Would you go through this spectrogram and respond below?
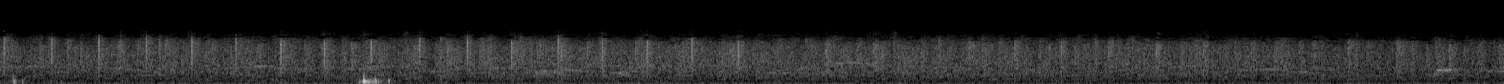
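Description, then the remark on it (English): An audience claps steadily in praise to God, a dense, continuous wash of applause lasting several seconds, even in loudness, with a brief low thump early on and no clear talking. “Let's give Him a hand clap of praise once again.”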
